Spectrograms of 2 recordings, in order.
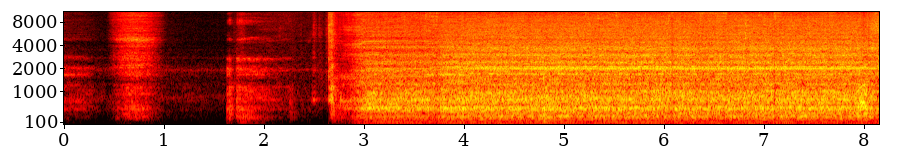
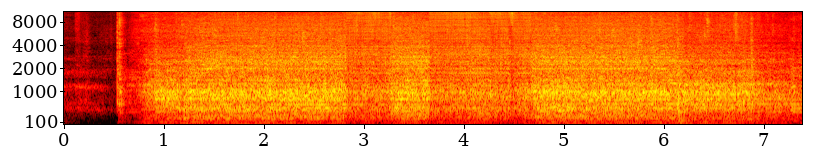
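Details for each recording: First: Oil burner after oil flow confirmed and transformer rechecked; clunky start then steady roar with lumpy, uneven flutter, not enough spark, transformer judged bad and to be replaced: weak ignition transformer spark. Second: Home oil burner that wouldn't start after the oil tank valve change, electrodes found loose and misset: sudden onset then steady loud hissing ignition buzz held evenly for several seconds; strong, consistent spark.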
